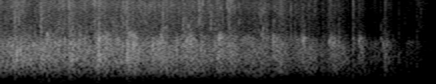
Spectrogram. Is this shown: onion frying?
no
